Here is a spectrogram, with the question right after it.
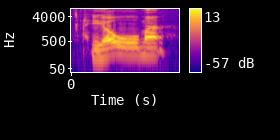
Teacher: Jadi seperti nampaknya yo, yauma, tidak ada bunyi harakat fathah yo, yang ada ya, kemudian baru dimoncongkan makhraj waw, bibir syafatain, ya baru dimoncongkan yauma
